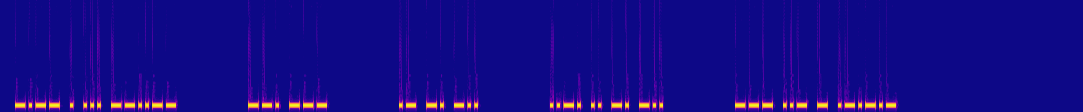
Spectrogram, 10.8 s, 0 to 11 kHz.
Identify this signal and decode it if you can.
Morse code, heard as a keyed tone, about 34 wpm, 700 Hz. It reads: YES, GO AND FIND OUT.
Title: 3x Word-Spacing - Sentences from Top 500 Words - 35wpm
